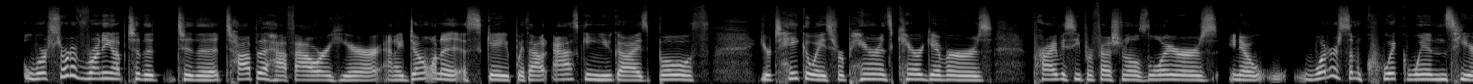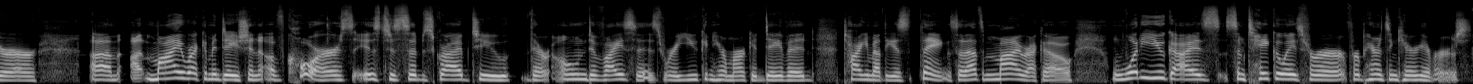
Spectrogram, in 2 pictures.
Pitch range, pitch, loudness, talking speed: 205-240 Hz, 220 Hz, -22 LUFS, 165 wpm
